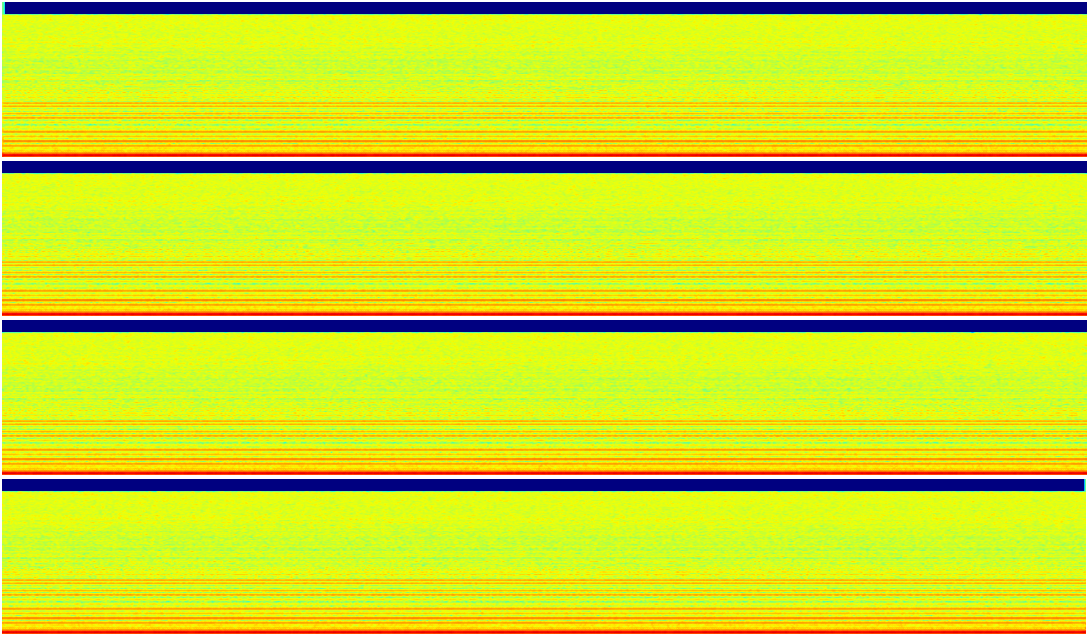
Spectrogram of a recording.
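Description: Loud, unchanging electrical hum and hiss in the stream's audio feed: a strong low mains hum with a set of steady higher tones over even static, with no pause or change.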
